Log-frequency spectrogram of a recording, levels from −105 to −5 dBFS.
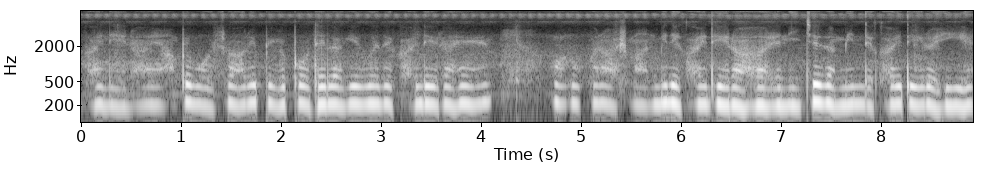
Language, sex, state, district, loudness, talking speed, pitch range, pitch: Hindi, female, Bihar, Jahanabad, -19 LUFS, 200 wpm, 200-215 Hz, 210 Hz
